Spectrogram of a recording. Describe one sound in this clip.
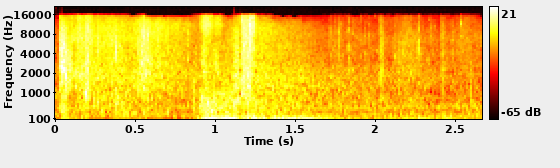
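A body lands on the ground with a heavy thud.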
